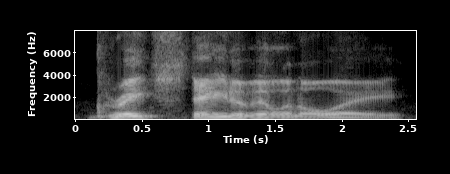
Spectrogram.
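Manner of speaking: sarcastic. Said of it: "You notice my sarcasm".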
